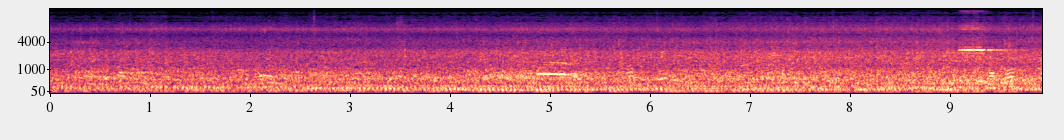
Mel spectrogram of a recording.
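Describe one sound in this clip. People wade and splash through shallow floodwater.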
